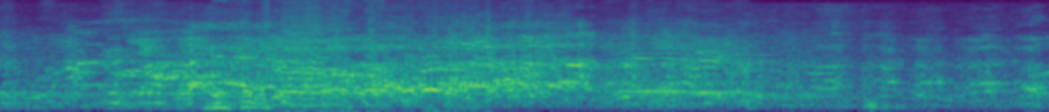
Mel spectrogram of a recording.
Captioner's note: laughter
